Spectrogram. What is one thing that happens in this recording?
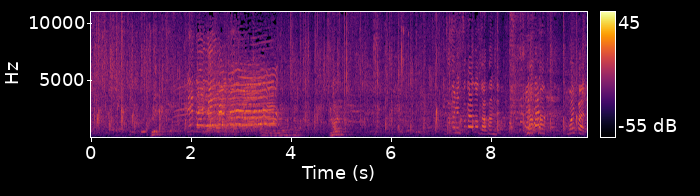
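A group of young dancers shouts in unison outdoors.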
